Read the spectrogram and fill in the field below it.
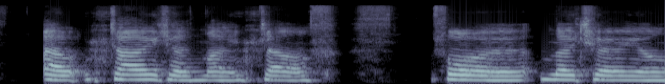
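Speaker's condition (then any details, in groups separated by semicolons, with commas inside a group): Moebius syndrome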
